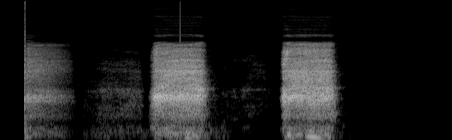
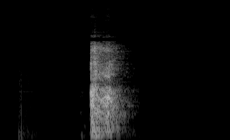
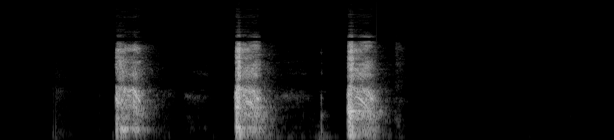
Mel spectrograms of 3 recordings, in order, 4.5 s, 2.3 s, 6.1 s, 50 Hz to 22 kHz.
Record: {"exhalation_length": "4.5 s", "exhalation_amplitude": 8033, "exhalation_signal_mean_std_ratio": 0.44, "cough_length": "2.3 s", "cough_amplitude": 8241, "cough_signal_mean_std_ratio": 0.25, "three_cough_length": "6.1 s", "three_cough_amplitude": 19719, "three_cough_signal_mean_std_ratio": 0.27, "survey_phase": "beta (2021-08-13 to 2022-03-07)", "age": "18-44", "gender": "Female", "wearing_mask": "No", "symptom_diarrhoea": true, "symptom_fatigue": true, "smoker_status": "Never smoked", "respiratory_condition_asthma": false, "respiratory_condition_other": false, "recruitment_source": "REACT", "submission_delay": "2 days", "covid_test_result": "Negative", "covid_test_method": "RT-qPCR", "influenza_a_test_result": "Negative", "influenza_b_test_result": "Negative"}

